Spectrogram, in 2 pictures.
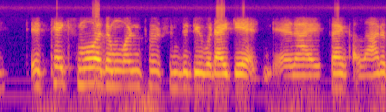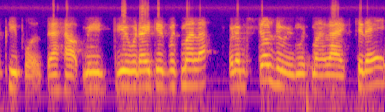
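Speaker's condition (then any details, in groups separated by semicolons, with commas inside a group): Cerebral palsy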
